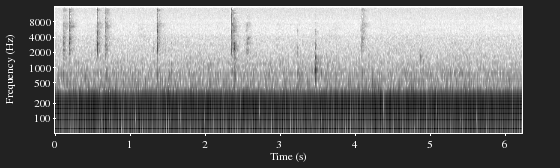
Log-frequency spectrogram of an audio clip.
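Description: Scattered sharp clicks from a computer mouse, about ten spread unevenly through the stretch, over a steady low hum.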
